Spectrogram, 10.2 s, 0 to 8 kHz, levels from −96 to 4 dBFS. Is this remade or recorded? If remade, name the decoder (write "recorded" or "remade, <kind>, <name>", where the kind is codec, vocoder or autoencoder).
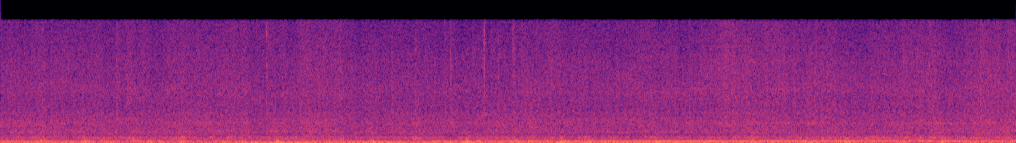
remade, autoencoder, DAC-VAE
